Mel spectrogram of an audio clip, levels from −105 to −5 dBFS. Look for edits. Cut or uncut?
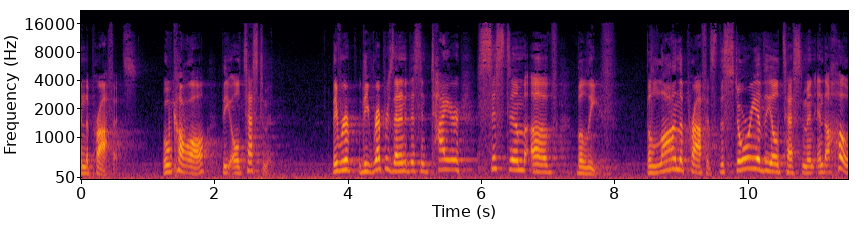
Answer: cut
